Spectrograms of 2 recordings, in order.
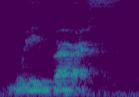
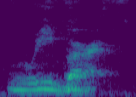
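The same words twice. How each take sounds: First: Rebirth dropped back down, much softer; low, soft echo. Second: Rebirth leaping far up in pitch; high-pitched echo. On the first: Poet closing on rebirth as two snakes, low soft echo. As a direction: let the echoed word sink away quietly. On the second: Poet echoing rebirth as two snakes, high-pitched. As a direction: echo the word in a high, lighter voice. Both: Acted. Echoed word in a poem.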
